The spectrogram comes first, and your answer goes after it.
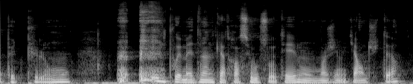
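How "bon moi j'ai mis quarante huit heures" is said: ordinary talk, nothing marked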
